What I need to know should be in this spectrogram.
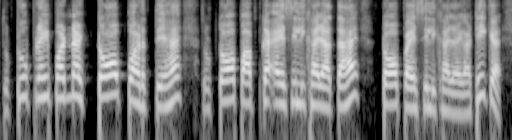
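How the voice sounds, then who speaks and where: A man's voice: sits high, expressive, fairly quick, smooth, no echo, studio quality. A man teaching English pronunciation in a patient, repetitive way, spelling words out letter by letter and often addressing his listeners as friends. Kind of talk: spoken lesson.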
